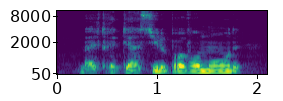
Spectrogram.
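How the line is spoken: Woman exclaiming. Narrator (French): s'écrie la femme

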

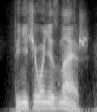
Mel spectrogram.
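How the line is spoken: Curt, sharp. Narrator (Russian): резко бросила

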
